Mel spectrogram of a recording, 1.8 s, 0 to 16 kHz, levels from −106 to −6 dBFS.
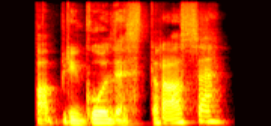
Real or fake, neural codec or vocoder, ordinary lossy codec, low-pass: fake; vocoder, 44.1 kHz, 128 mel bands, Pupu-Vocoder; none; 14.4 kHz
